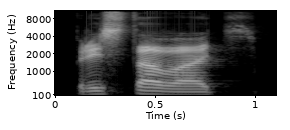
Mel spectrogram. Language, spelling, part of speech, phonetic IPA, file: Russian, приставать, verb, [prʲɪstɐˈvatʲ], Ru-приставать.ogg
- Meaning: 1. to stick, to adhere 2. to bother, to pester 3. to hit on, to accost 4. to harass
